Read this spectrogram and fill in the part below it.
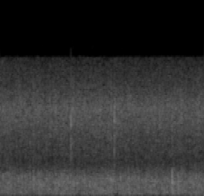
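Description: Heavy rain pours down in a loud, unbroken hiss with a few faint drips on top, steady throughout and with no talking.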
